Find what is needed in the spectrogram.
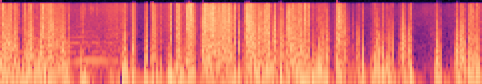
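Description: Handling noise from a stand-mounted microphone as it is gripped and repositioned by hand: loud, irregular crackling rubs and bumps.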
